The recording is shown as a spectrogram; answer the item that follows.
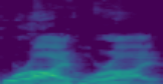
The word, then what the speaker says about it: hori hori: It is a Hori Hori, or Hori Hori, as I say it. I've heard it pronounced both ways.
